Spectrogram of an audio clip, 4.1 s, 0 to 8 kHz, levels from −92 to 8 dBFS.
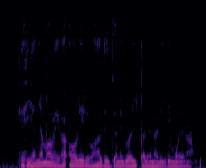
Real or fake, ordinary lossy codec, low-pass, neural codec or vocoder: fake; none; 7.2 kHz; codec, 16 kHz, 4 kbps, X-Codec, HuBERT features, trained on LibriSpeech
